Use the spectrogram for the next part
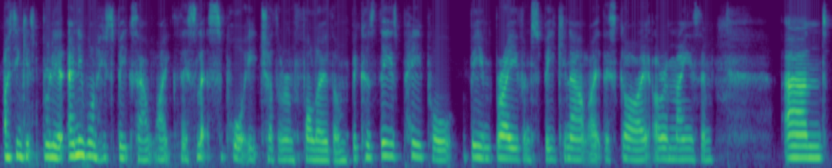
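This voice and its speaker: Low, gravelly woman vlogging. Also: steady tone, normal speed. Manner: earnest, impassioned, rambling with fillers. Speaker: vlogger and writer. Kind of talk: direct-to-camera weekly update.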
